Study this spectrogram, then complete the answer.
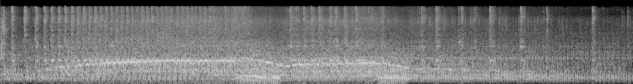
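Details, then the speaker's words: Two-year-old Echo PB-755ST two-stroke backpack blower that bogs and dies when throttle is applied. Revs climb to a thin whine, sag, recover briefly, then die. The fuel smells funky, pointing to stale fuel. "i sold it to this guy brand new in the box two years ago and it's here for a runs but bogs down when we apply throttle"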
